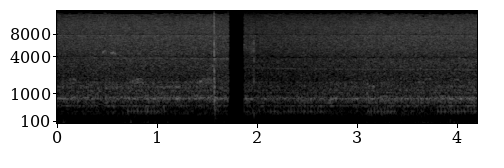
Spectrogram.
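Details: Quiet broadband hiss with a steady faint tone, a brief click and a short dropout, and no bird or other animal sounds.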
